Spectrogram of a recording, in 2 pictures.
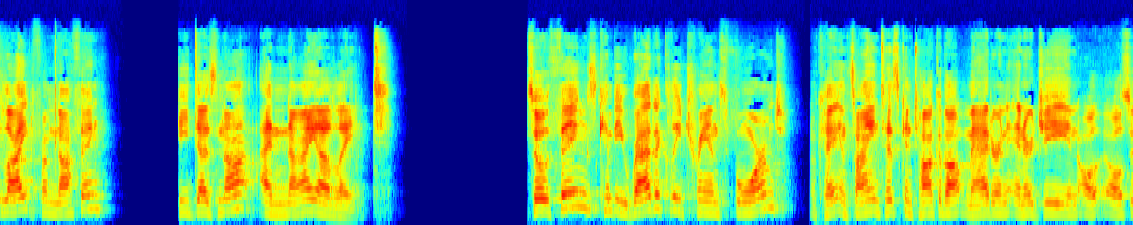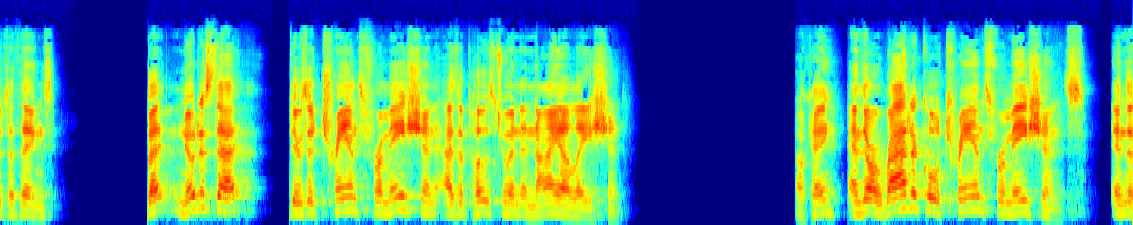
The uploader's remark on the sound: This lecture was given on July 17th, 2023, at St. Peter's Church on Capitol Hill.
